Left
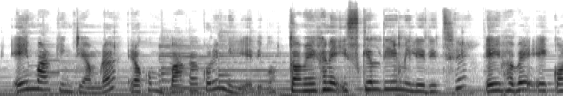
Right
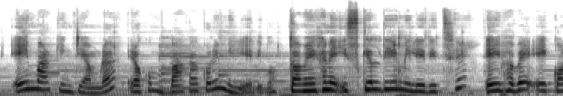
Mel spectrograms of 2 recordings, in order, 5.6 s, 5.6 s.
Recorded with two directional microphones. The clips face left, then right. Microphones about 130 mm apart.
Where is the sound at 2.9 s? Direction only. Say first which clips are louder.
Right 7 dB; 15° right (ahead or behind).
